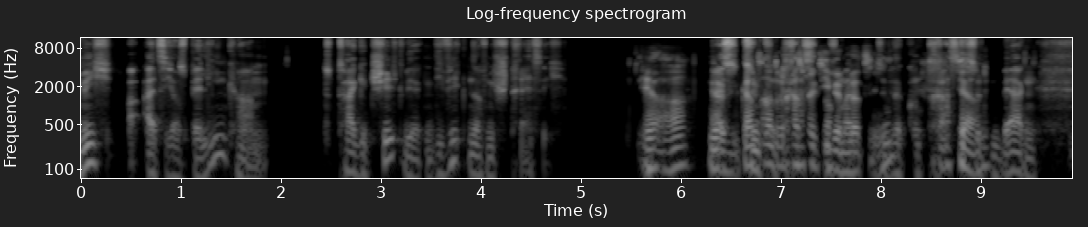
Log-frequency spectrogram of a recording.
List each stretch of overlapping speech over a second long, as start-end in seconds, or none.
6.3-8.2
